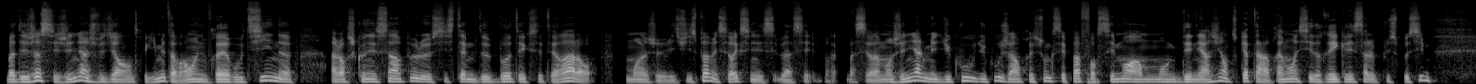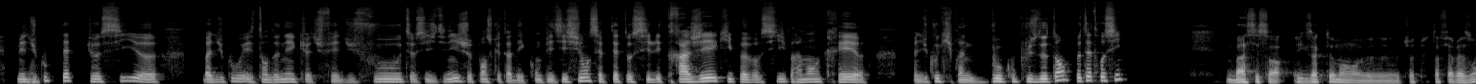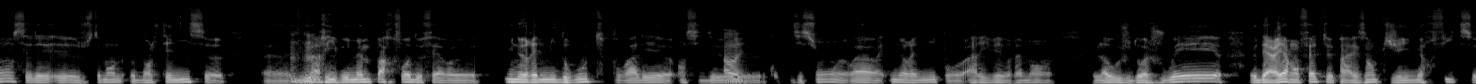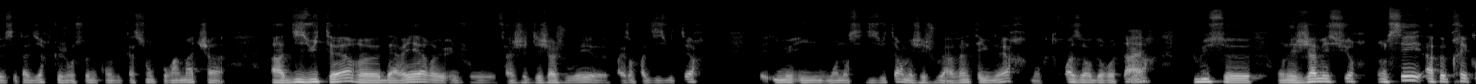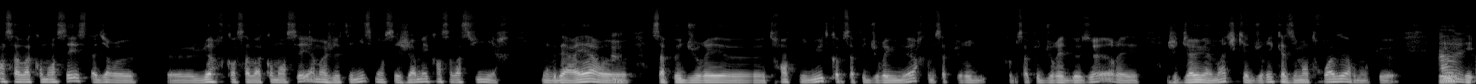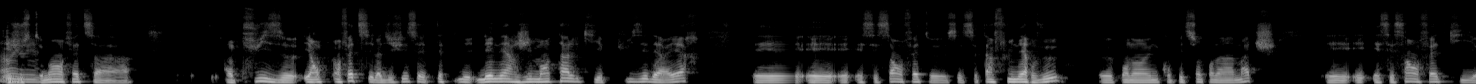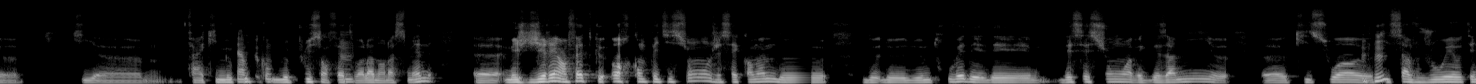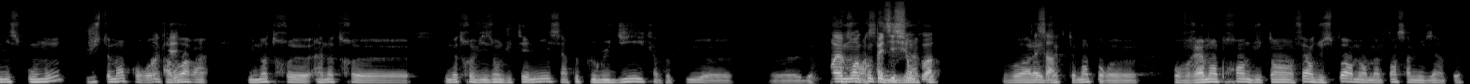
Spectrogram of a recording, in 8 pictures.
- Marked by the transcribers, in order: distorted speech; stressed: "beaucoup"; tapping
- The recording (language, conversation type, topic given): French, advice, Comment puis-je trouver du temps pour mes loisirs et mes passions personnelles ?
